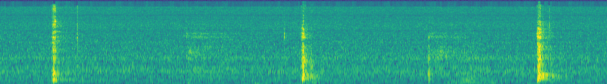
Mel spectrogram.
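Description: Three sharp, abrupt hiccups about every two and a half seconds, each a brief gulping catch in a quiet room.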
